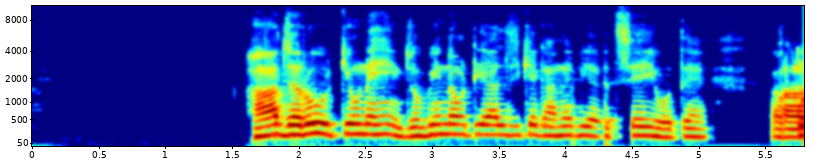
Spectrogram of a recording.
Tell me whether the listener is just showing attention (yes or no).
no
